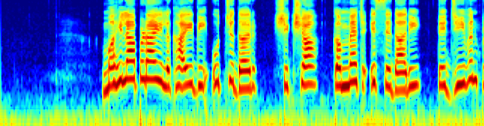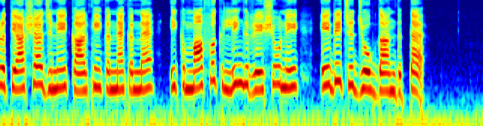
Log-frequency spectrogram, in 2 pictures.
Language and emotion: Dogri, neutral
